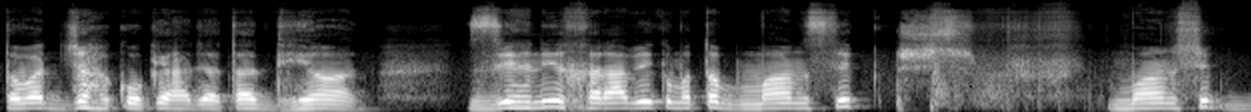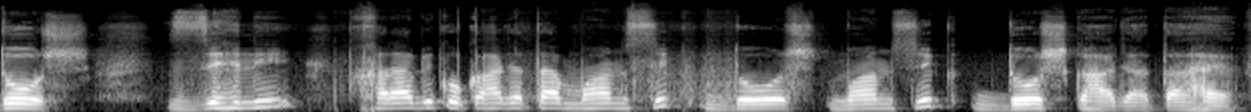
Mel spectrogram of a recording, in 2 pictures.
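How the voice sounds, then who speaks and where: A man teaching an exam-prep vocabulary lesson, repeating each term slowly several times. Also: fairly high pitch.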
